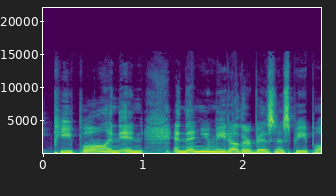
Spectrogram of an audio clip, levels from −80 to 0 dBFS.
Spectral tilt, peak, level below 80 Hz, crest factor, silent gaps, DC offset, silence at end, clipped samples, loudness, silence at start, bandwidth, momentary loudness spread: -4.5 dB/octave; -2 dBFS; -30 dBFS; 12 dB; none; under 0.1%; 0 s; under 0.1%; -13 LUFS; 0.1 s; 14.5 kHz; 5 LU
